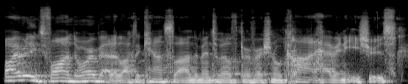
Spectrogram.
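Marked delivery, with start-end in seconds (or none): 0.0-1.2 high, breezy mock reassurance; faked cheerfulness. Counsellor hiding his troubles from others, falsely cheerful. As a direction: put on a high-pitched everything-is-okay front. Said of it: "I'm really good at faking".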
